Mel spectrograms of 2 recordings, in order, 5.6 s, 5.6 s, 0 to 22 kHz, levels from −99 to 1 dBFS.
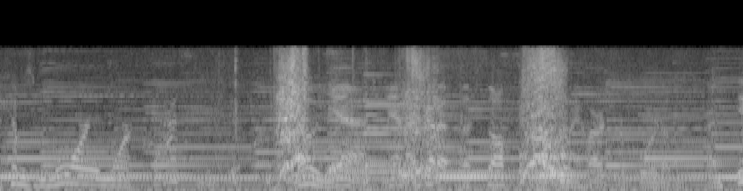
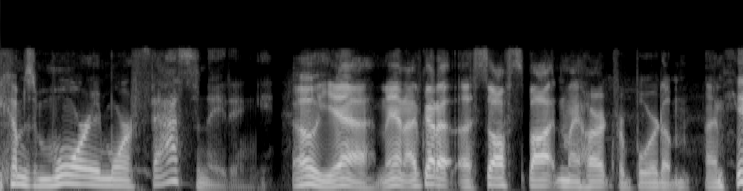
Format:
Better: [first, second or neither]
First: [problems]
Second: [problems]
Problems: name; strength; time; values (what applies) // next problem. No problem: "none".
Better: second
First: background sound (Harp + Zipper (clothing)); 5 dB above the speech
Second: none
